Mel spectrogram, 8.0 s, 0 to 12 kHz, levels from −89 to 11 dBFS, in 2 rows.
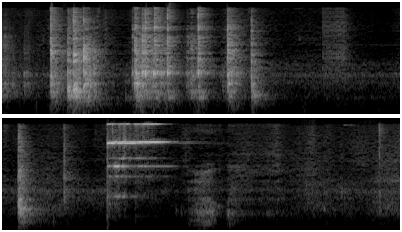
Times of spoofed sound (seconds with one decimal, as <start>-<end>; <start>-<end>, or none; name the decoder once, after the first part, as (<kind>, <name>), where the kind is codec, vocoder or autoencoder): none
